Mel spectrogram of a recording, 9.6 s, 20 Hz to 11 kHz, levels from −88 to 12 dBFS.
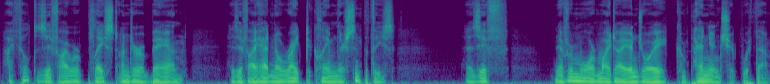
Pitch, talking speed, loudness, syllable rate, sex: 80 Hz, 175 wpm, -20 LUFS, 5.5 syllables/s, male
